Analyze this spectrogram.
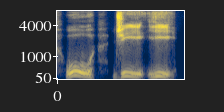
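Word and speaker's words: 五七一: In Mandarin, the numbers 571 are pronounced Wu Ji Yi, which sounds identical to the phrase for armed uprising.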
